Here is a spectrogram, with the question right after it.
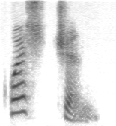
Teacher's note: huruf t nya bunyinya CH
